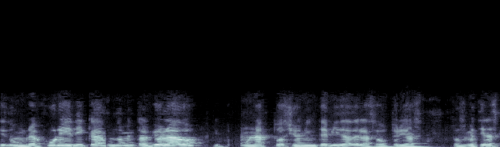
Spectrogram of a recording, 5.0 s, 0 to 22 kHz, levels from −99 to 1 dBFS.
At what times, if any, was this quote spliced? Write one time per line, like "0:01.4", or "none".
0:01.0
0:02.1
0:02.4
